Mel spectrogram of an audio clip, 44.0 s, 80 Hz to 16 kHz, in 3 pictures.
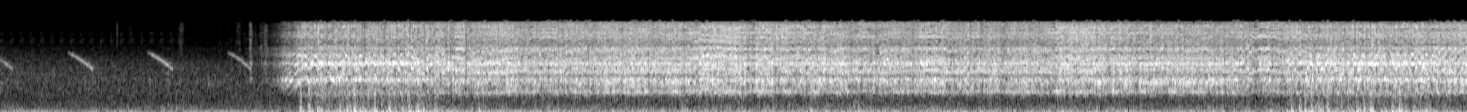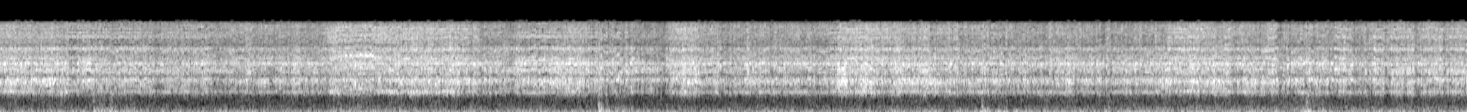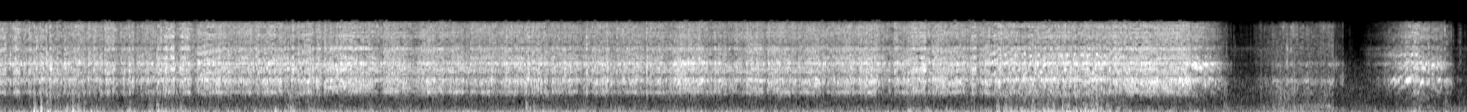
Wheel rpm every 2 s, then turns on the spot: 0, 70, 190, 200, 200, 200, 200, 200, 200, 200, 200, 200, 200, 200, 200, 200, 200, 200, 200, 200, 150, 30.
none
